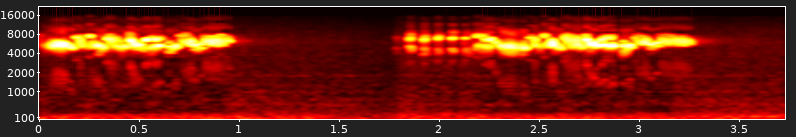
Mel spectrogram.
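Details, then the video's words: Corn bunting singing from a perch in autumn: two bursts of its repetitive song, each opening with fast ticks that blur into a high, glassy jingling rattle about a second long, separated by a short pause. "Escribano Triguero posado cantando"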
